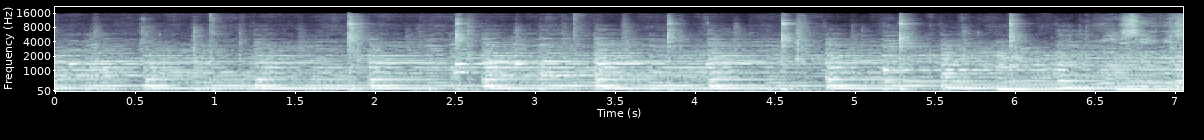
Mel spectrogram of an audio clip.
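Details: Weber Pianola player piano after fixing a vacuum leak from the perished Duo-Art accordion box, clear full-strength notes about 85 per minute, no hissing, louder than before, bellows striking keys properly; normal playing.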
